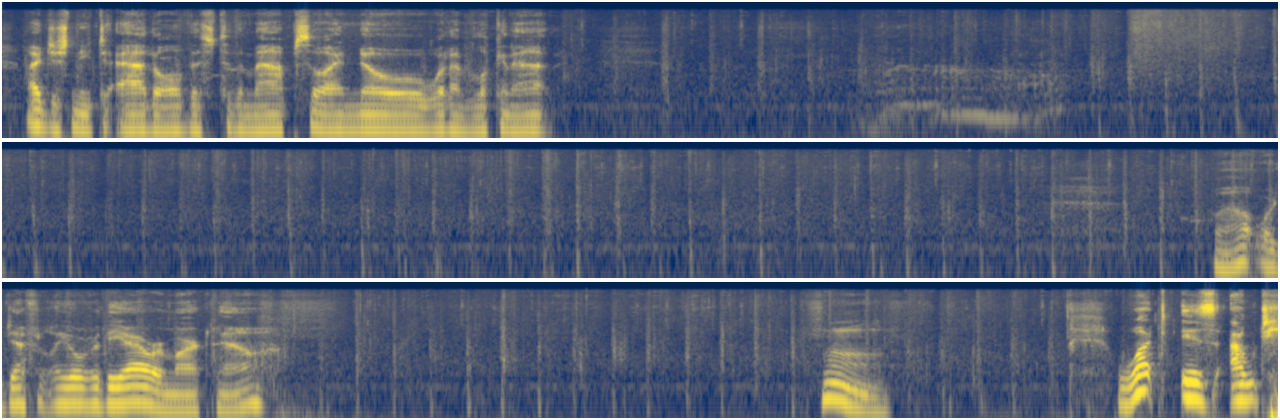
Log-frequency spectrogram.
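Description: Footsteps tread steadily over grass and gravel.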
